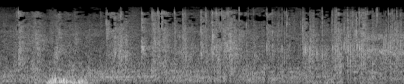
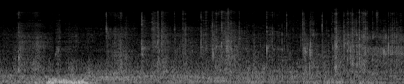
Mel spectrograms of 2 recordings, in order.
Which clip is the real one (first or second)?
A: first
